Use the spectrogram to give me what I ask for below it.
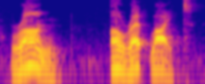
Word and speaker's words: run a red light: a red light 예 R 발음이 두 개 L 발음이 하나 분명히 살려주셔야 되겠는데요 run a red light 예 즉 빨간 불에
